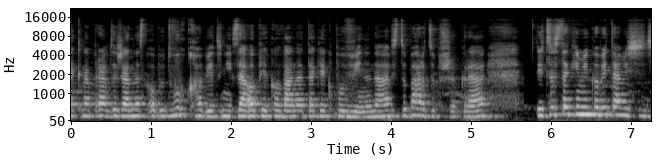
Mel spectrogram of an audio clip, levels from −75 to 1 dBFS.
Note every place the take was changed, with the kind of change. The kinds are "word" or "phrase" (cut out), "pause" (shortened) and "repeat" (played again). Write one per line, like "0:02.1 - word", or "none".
0:00.9 - word
0:02.0 - phrase
0:04.0 - word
